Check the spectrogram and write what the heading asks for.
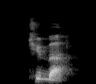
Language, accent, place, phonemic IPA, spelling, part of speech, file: French, France, Lyon, /ty.ba/, tuba, noun, LL-Q150 (fra)-tuba.wav
- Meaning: 1. tuba 2. snorkel 3. funnel cloud (or tub; see cumulonimbus tuba)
